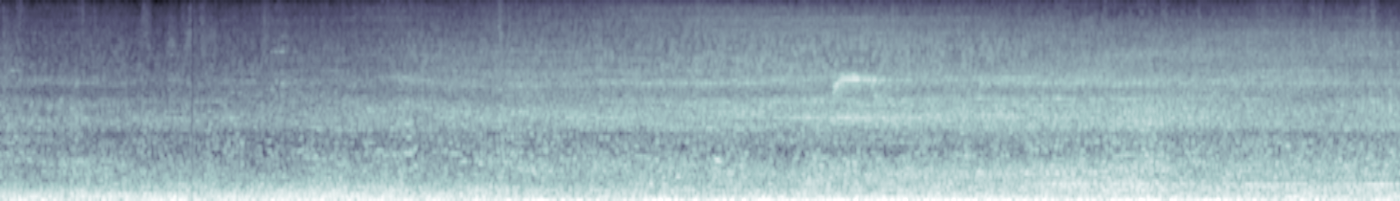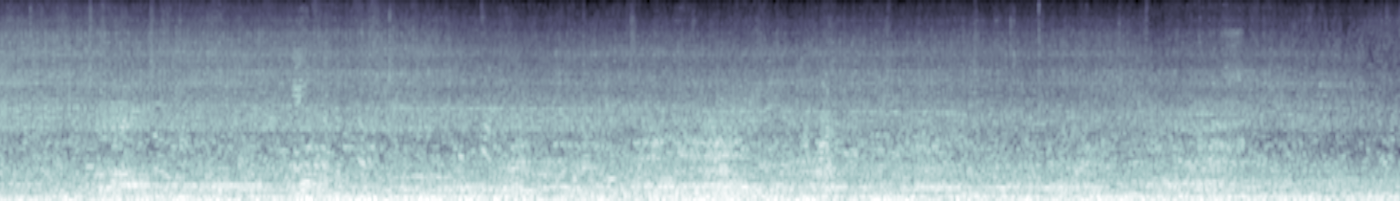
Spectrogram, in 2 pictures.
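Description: Outdoor ambience on a busy pedestrian promenade: passers-by talking now and then over a steady low rumble.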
